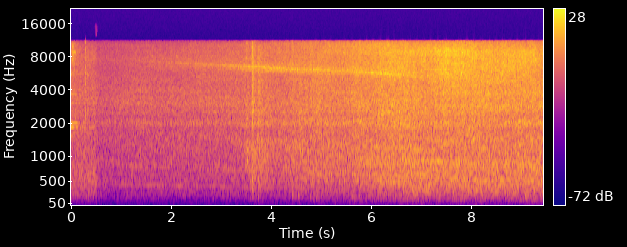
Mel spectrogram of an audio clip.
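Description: A train approaches and rolls past with a growing rumble and rattle.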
